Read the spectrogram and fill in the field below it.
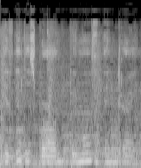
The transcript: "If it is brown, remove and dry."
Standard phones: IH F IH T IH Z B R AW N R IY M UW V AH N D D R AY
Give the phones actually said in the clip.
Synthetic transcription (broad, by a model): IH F IH T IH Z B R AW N W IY M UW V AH N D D R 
